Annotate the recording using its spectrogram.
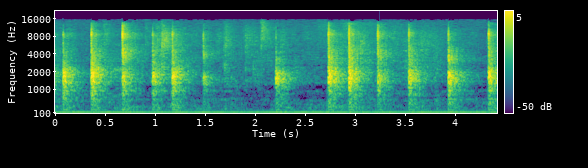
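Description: Chalk tapping and scratching on a chalkboard as words are written: a quick, irregular series of short sharp clicks, about three or four a second, over a steady low hum.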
